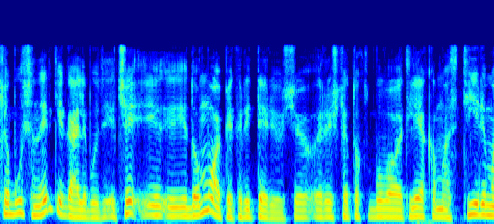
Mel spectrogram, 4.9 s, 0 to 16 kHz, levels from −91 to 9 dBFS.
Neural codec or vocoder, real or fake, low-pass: none; real; 7.2 kHz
